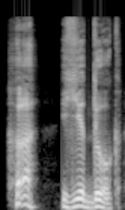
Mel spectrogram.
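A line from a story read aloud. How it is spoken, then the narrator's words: Snorting. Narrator (Russian): фыркнул Аким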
